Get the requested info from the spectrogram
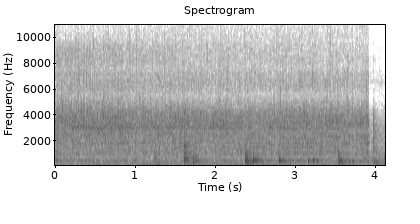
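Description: Tomatoes, browned onions and ginger-garlic paste sizzling as they fry in an aluminium pot while a wooden spoon stirs them, knocking against the pot several times in the second half.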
